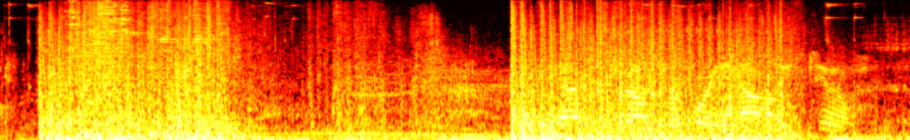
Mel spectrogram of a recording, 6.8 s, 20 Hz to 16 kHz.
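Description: A full-auto M-16 in MW3 Zombies firing long, dense bursts of rapid gunfire, loud and close, with a short pause midway before another sustained burst, a voice faintly underneath.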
